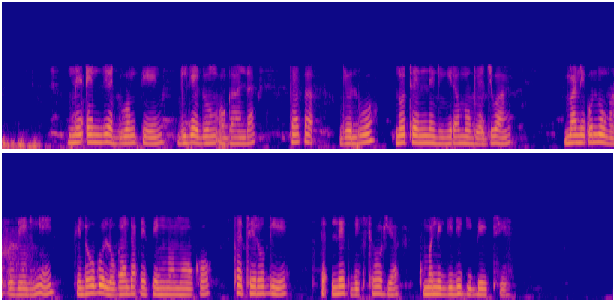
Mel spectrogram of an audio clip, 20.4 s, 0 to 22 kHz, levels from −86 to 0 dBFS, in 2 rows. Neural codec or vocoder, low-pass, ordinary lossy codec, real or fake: codec, 44.1 kHz, 3.4 kbps, Pupu-Codec; 3.6 kHz; none; fake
